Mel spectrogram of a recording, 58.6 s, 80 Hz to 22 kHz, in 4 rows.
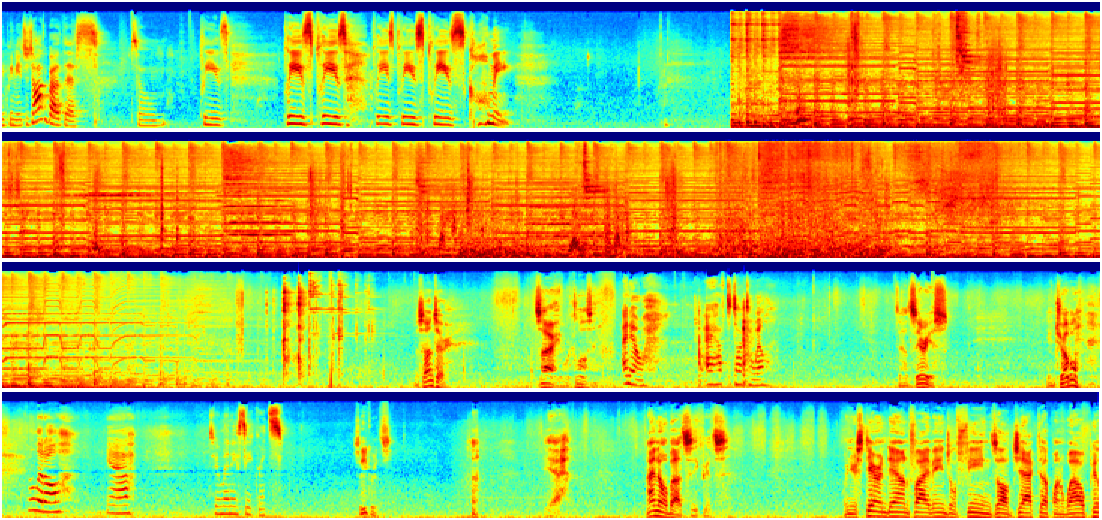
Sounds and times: Music: 9.8s - 33.3s.

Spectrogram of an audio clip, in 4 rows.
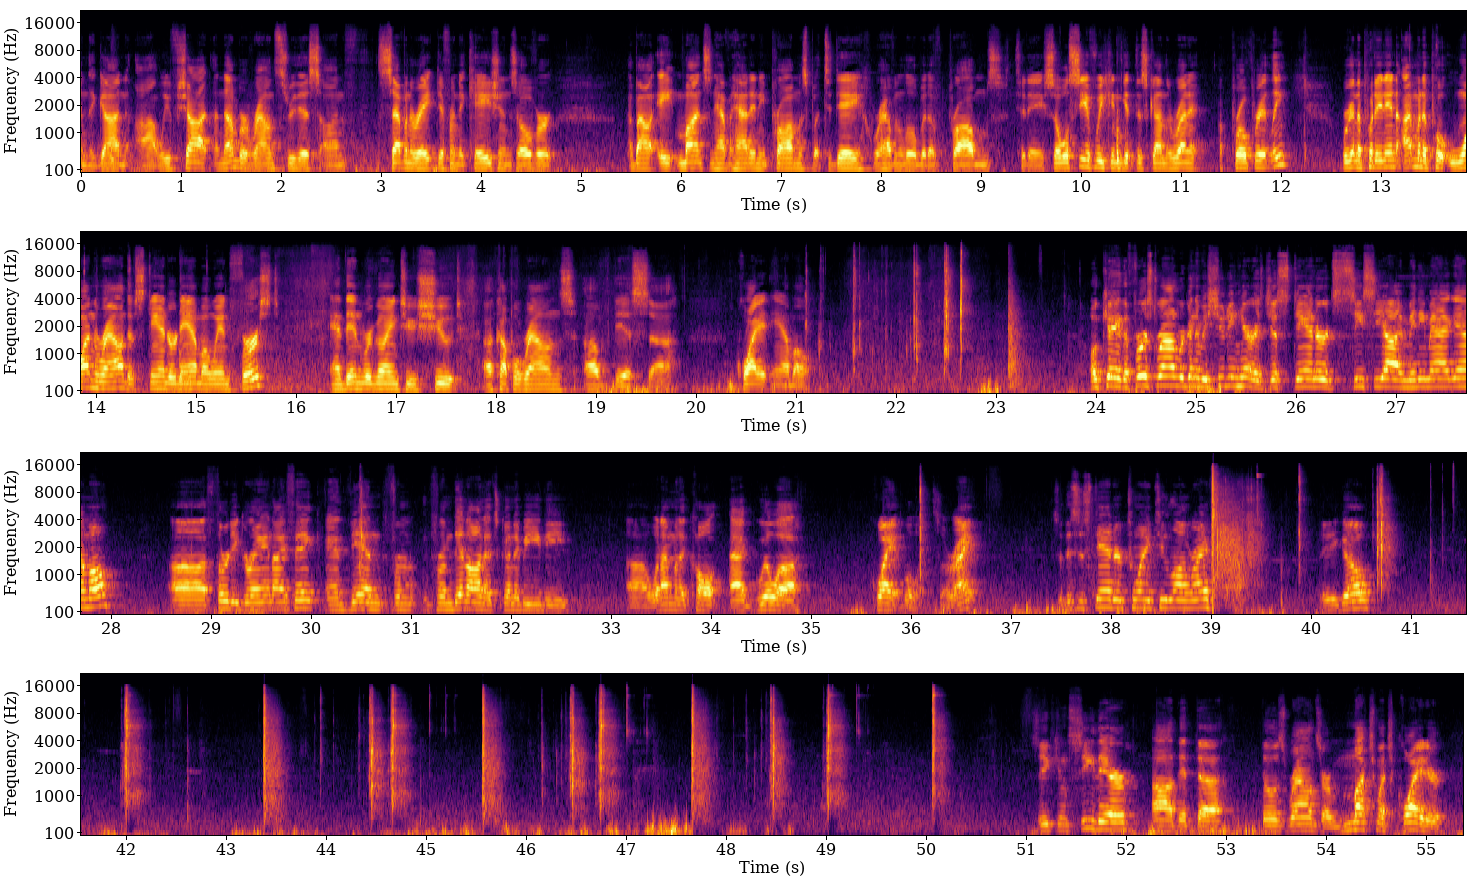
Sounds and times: Cap gun: 39.0s - 39.5s, 42.0s - 42.2s, 43.4s - 43.6s, 44.4s - 44.9s, 45.6s - 45.8s, 46.4s - 47.0s, 47.6s - 49.3s.

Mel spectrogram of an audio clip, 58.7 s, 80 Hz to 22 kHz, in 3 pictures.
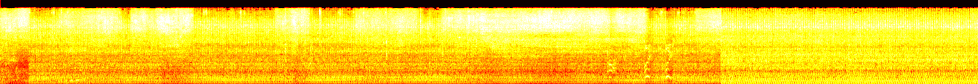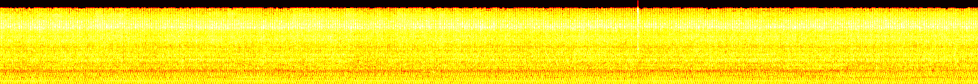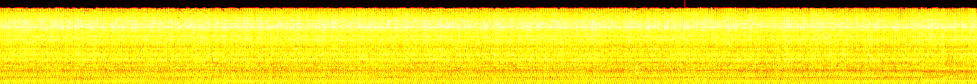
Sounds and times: Vibration: 0.0s - 43.7s.

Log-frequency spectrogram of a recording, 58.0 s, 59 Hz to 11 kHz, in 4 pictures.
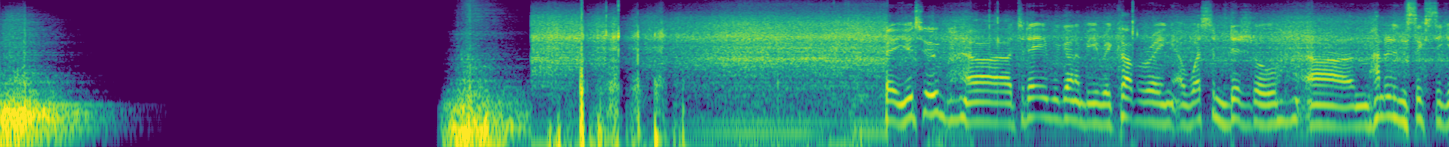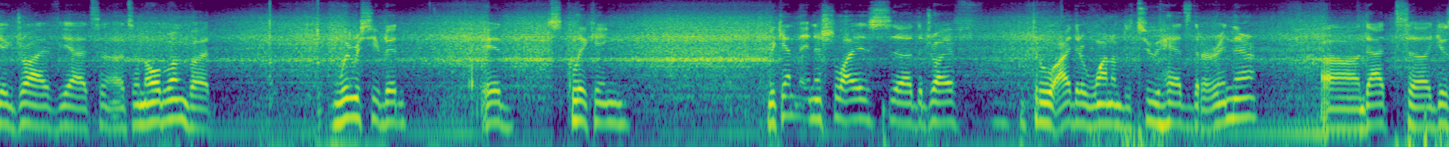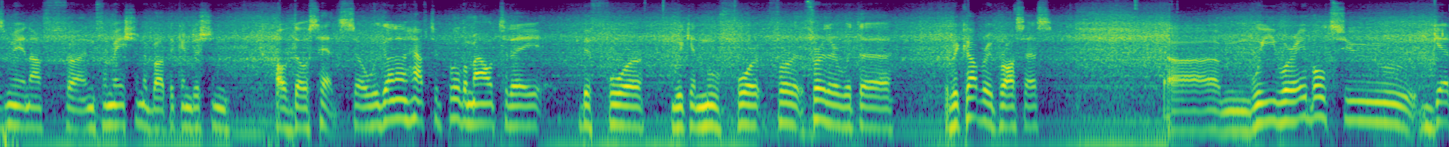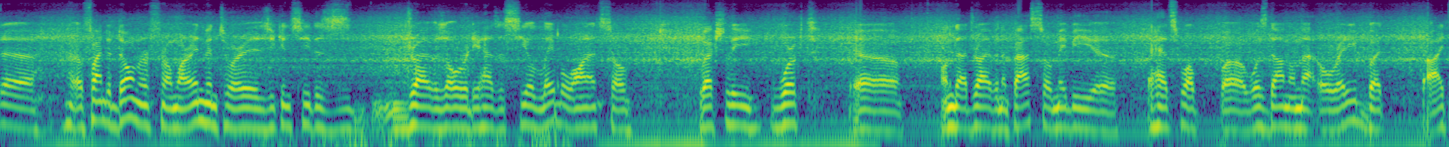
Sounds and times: Speech: 8.8s - 16.6s, 17.8s - 18.6s, 19.2s - 20.8s, 22.2s - 39.6s, 40.6s - 49.8s, 50.4s - 57.9s.

